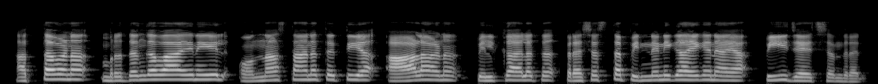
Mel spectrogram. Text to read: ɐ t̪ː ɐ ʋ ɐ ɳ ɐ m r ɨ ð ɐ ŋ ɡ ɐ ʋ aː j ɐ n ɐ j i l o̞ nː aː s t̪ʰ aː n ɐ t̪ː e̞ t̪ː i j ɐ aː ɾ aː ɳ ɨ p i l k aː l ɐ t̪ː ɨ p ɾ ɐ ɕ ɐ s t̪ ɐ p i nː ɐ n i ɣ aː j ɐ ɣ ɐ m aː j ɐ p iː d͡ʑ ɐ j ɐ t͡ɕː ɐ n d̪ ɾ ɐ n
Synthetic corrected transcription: ɐ t̪ː ɐ ʋ ɐ ɳ ɐ m r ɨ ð ɐ ŋ ɡ ɐ ʋ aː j ɐ n ɐ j i l o̞ nː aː s t̪ʰ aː n ɐ t̪ː e̞ t̪ː i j ɐ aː ɭ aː ɳ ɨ p i l k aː l ɐ t̪ː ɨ p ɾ ɐ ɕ ɐ s t̪ ɐ p i nː ɐ n i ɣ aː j ɐ ɣ ɐ n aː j ɐ p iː d͡ʑ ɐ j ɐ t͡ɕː ɐ n d̪ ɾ ɐ n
